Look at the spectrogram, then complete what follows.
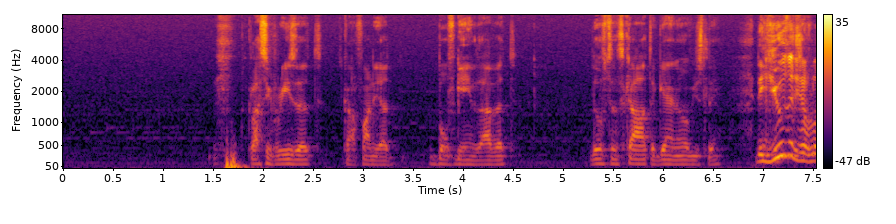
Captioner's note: hrm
